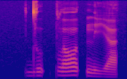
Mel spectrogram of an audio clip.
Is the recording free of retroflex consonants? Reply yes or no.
yes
